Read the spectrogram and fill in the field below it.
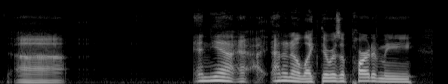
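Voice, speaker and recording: In an American accent, a man speaks at a moderate pace in a normal speaking voice, recorded very cleanly against a silent background. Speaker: podcast co-host. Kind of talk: casual movie commentary.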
